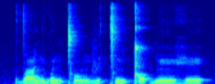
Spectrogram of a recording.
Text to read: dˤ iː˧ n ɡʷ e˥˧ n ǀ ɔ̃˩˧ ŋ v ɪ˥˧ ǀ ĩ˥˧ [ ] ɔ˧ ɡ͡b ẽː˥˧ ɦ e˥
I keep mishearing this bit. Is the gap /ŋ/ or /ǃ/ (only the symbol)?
ǃ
